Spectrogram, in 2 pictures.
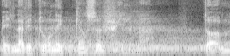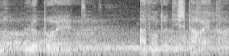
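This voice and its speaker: A man's voice: low-pitched, very animated, slow, creaky, big-room sound, a crowd in the background, heavily acted. An actor voicing an ominous male narrator in a game, telling a legend dramatically and dropping into whispers. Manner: dramatic storytelling, drops to whispers.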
